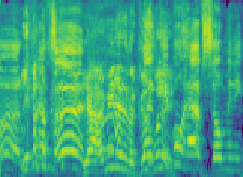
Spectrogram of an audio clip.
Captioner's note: laughs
